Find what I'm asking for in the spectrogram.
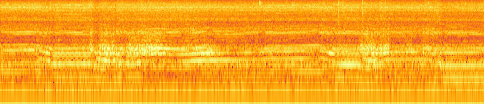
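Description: A rotary-engined sports car in the Forza racing video game drones steadily with a few rising and falling rev swells, a continuous mid-pitched whir at moderate loudness.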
